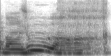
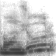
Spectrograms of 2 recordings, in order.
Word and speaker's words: bonjour: Se pronuncia bonjour como si tuvieras mucho moco en la garganta o tos.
